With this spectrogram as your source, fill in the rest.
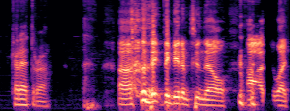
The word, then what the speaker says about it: Querétaro: I still don't know how to pronounce that. It's Querétaro. Querétaro.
